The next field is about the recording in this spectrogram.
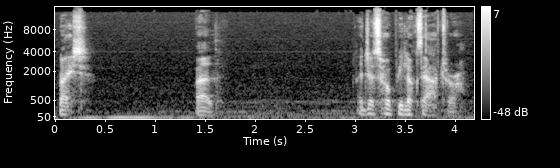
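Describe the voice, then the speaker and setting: A man with an Irish accent playing a gruff, protective middle-aged father in a radio drama, blunt and grumbling but worried. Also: lowish voice, unhurried, fairly bright tone, slight background noise. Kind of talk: naturalistic radio drama acting.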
